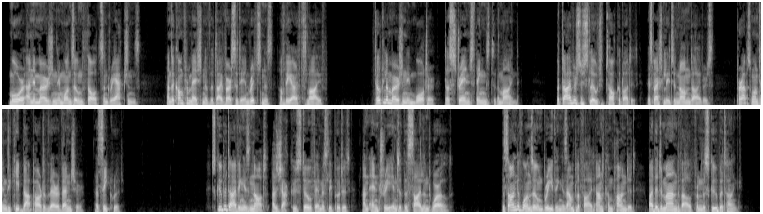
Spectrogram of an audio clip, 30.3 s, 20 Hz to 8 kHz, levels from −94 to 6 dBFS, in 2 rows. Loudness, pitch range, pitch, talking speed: -16 LUFS, 105-155 Hz, 125 Hz, 170 wpm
